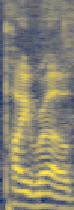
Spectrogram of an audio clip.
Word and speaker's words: Poirot: look it's spelled like it's it's not it's pronounced paurav Poirot but it's spelled like parrot-like pe roi T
